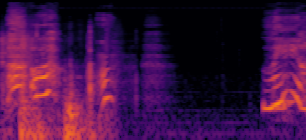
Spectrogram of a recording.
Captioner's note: whimpers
